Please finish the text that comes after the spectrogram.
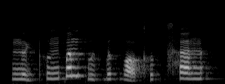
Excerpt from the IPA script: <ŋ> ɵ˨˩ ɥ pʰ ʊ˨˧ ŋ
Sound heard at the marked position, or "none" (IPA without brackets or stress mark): n̪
